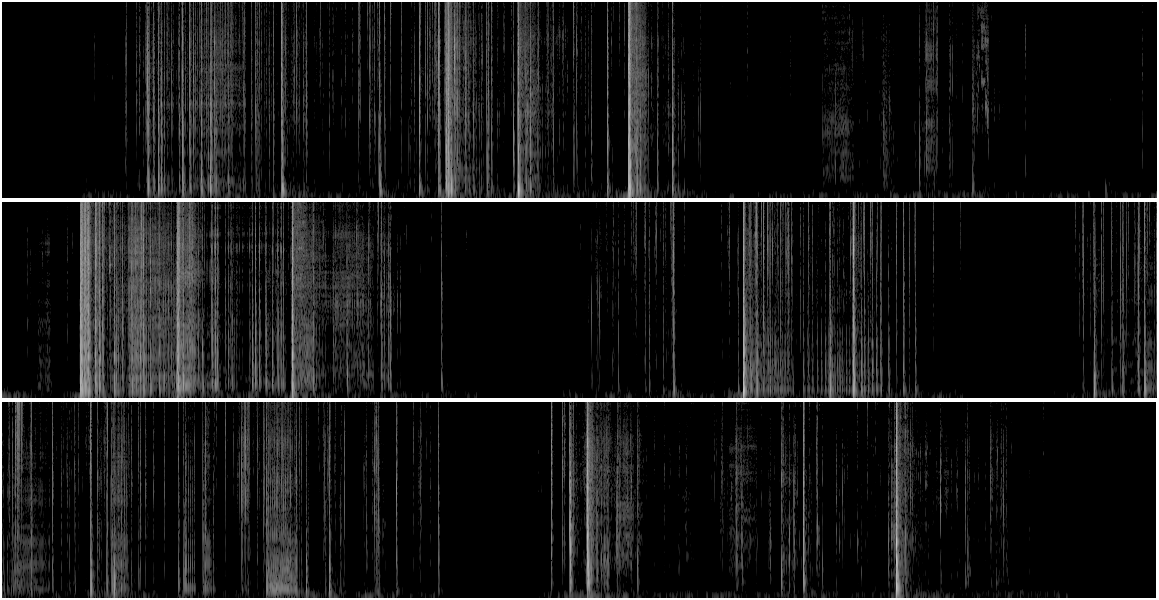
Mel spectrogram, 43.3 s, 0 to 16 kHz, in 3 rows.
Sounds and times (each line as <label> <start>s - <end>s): Ice sheet about 8mm thick being slowly stepped on 1.6s - 8.6s
Ice sheet about 8mm thick being slowly stepped on 15.4s - 19.4s
Ice sheet about 8mm thick being slowly stepped on 35.8s - 37.1s
Ice sheet about 8mm thick being slowly stepped on 37.8s - 41.5s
